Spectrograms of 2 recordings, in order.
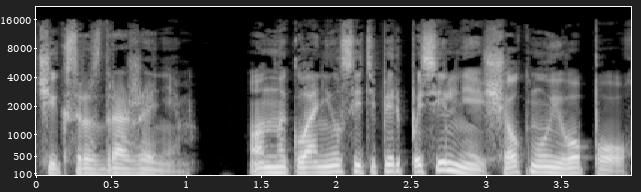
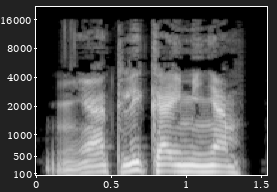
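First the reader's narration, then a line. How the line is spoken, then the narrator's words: Puppy's growl. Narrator (Russian): прорычал щенок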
